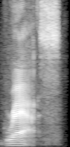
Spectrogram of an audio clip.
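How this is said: The vowel is a flat front 'a'. "In American"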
